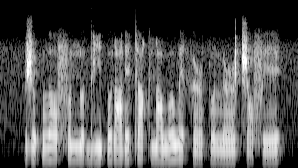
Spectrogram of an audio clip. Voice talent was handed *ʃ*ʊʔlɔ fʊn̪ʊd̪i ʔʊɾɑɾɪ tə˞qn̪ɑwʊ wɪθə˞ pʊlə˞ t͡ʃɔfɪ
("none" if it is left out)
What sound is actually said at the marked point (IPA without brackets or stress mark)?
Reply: ʒ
